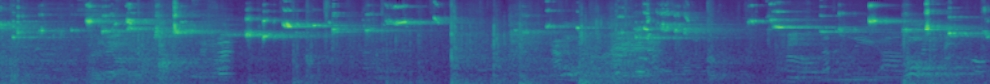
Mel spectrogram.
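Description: Players shout and call out to each other in a large echoing gym.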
